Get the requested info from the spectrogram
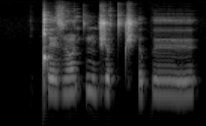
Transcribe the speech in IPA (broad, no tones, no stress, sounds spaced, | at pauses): ǃ e z õ t n d͡ʒ o t t͡ʃʼ ɨ p ʉː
